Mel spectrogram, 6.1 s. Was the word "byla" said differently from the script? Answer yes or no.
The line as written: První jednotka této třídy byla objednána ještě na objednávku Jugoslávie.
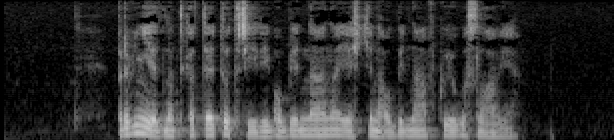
yes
